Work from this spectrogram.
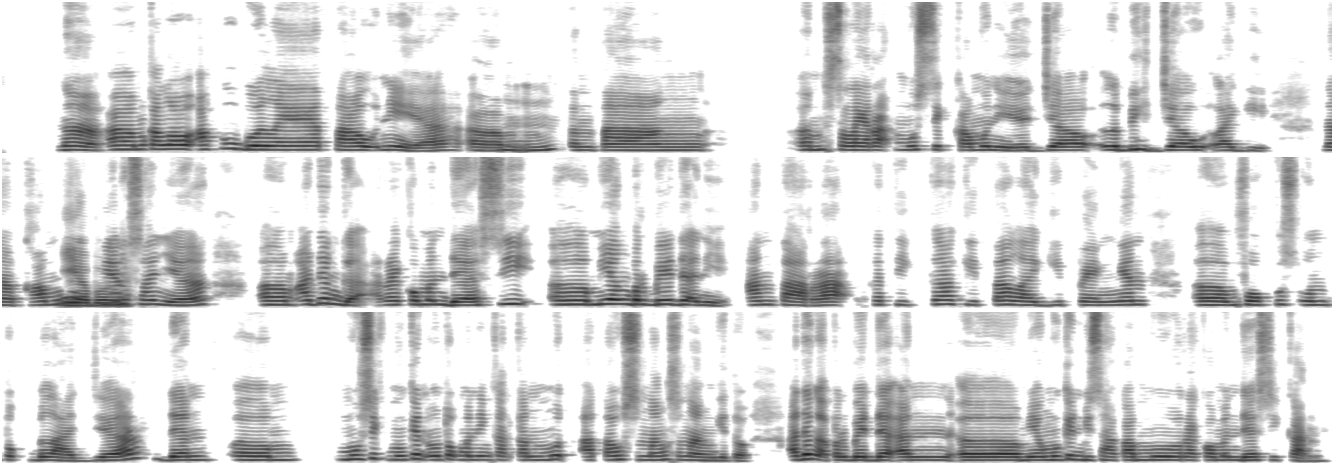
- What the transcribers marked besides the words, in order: background speech; in English: "mood"
- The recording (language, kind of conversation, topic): Indonesian, podcast, Bagaimana musik memengaruhi suasana hati atau produktivitasmu sehari-hari?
